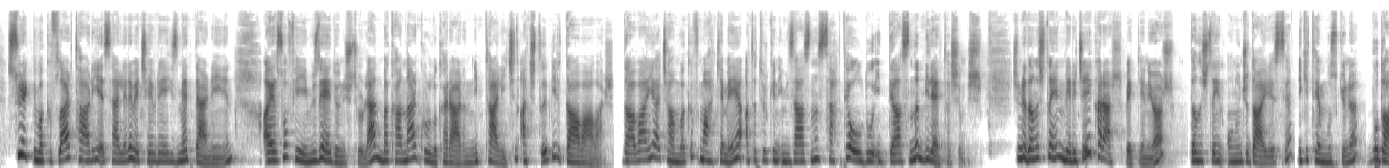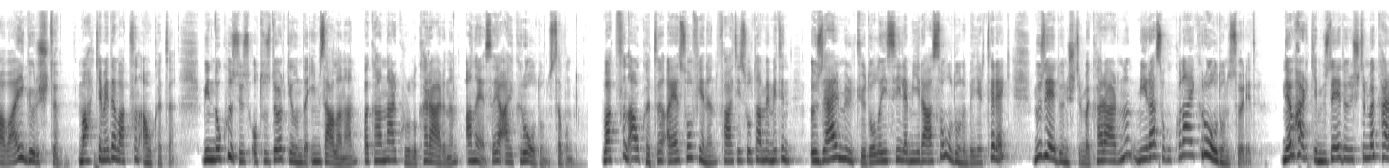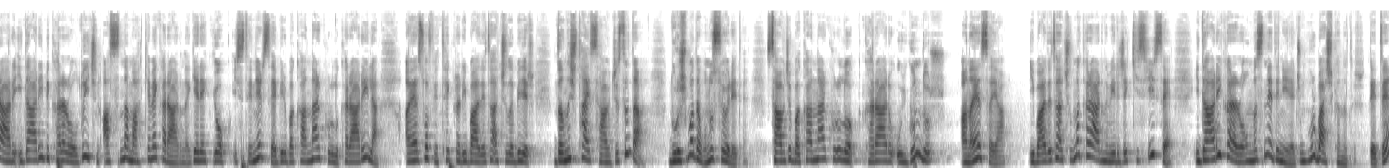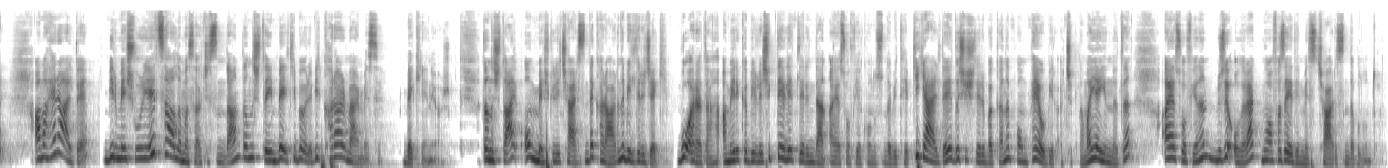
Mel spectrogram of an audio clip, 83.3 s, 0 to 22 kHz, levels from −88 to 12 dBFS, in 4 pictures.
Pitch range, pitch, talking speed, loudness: 175-240 Hz, 200 Hz, 120 wpm, -19 LUFS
